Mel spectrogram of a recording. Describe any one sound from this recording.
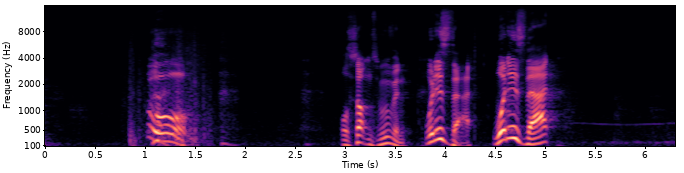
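A man groans and cries out in pain.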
